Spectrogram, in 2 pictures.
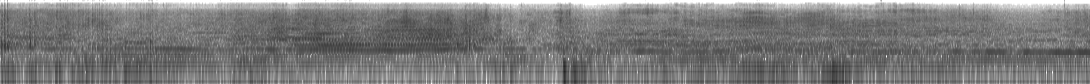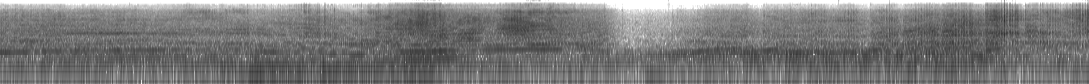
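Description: A burnout car's engine held at high revs, its pitch wavering up and down as the throttle is worked, over the hiss and squeal of spinning rear tyres. Near the end the revs drop off briefly, then climb again.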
